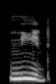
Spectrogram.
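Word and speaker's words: knead: यहाँ पे देखिएगा के एन ई ए डी इसको हम क्नीड नहीं बोलेंगे, इसको बोलेंगे नीड यानी के गूंदना मलने.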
